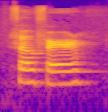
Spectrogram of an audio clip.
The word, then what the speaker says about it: faux fur: um it's got like faux fur rhymes with chauffeur but it's like for sure faux fur on there so i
